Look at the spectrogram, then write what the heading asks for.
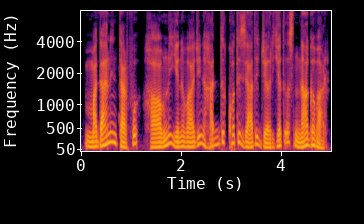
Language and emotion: Kashmiri, disgusted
